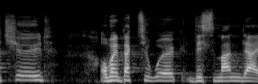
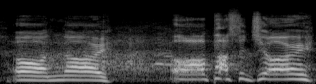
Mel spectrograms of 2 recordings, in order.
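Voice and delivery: dread; 2 semitones higher, 3 dB louder, much slower than usual. Retold or imitated. Dread at missed call.

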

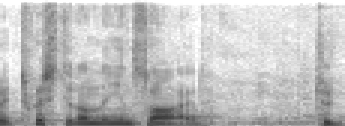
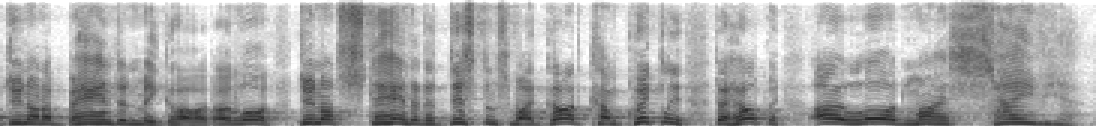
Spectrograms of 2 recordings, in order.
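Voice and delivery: raised, pleading prayer to God; desperate psalm plea, higher and louder; pleading cry; 6 semitones higher, 4 dB louder than usual. Acted. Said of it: "And he goes on".

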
